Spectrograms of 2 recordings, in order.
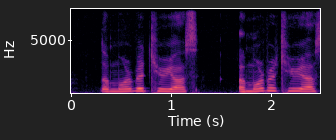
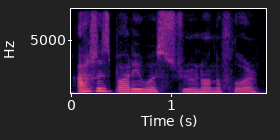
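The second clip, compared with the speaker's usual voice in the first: ordinary talk, nothing marked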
